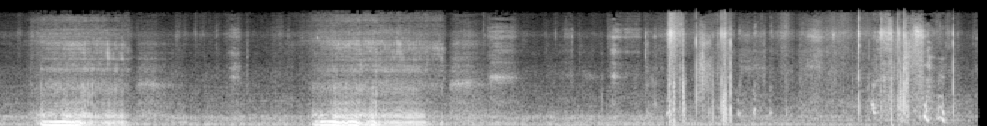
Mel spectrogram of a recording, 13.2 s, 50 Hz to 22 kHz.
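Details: 9-month-old Newfoundland puppy napping and snoring: two low, rumbling snores a few seconds apart, then a quiet stretch with scattered clicks and rustling.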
